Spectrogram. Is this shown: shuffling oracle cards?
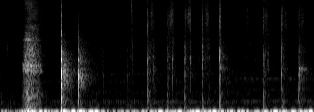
yes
